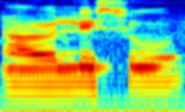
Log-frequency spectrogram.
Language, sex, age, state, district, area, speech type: Assamese, female, 60+, Assam, Nagaon, rural, spontaneous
